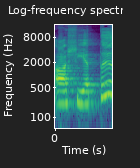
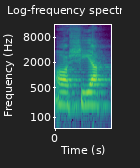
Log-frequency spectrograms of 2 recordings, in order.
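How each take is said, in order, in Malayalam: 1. ഈ വാക്ക് ത എന്ന ശബ്ദത്തിൽ അവസാനിക്കുന്നു. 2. ഈ വാക്ക് മൃദുവായ ഹ ശബ്ദത്തിൽ അവസാനിക്കുന്നു. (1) "ആഷിയത്ത് എന്ന് പറഞ്ഞിട്ട് നമ്മൾ വഖഫ് ചെയ്യൂല"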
